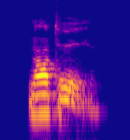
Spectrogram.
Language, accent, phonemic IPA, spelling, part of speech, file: French, France, /mɑ̃.tøz/, menteuse, noun, LL-Q150 (fra)-menteuse.wav
- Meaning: female equivalent of menteur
